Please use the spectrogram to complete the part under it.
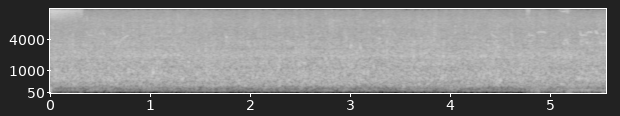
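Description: Waterfall and stream at Curug Bidadari in Sentul, a steady, dense rush of flowing water that fills the scene at close range without a break, with no voices over it.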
